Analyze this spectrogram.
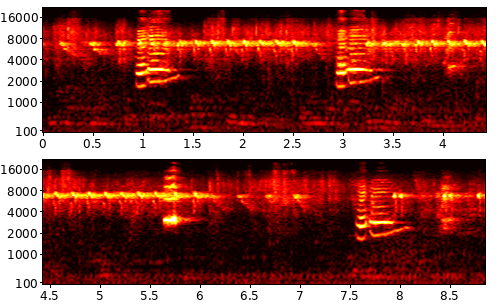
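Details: Oriental magpie-robin in training, giving spaced, high, bright phrases with descending slurred whistles about every two seconds, over a steady thin high tone and low background rumble.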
